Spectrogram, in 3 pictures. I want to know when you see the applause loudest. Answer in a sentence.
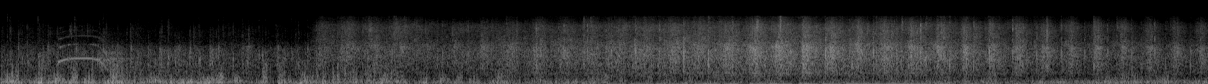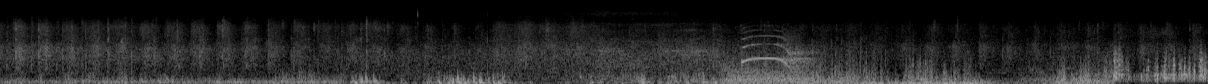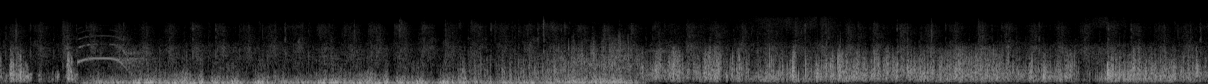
The volume of the applause peaks at 8 seconds.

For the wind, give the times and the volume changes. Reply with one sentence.
You can hear the wind from 0.0 to 36.2 s, getting louder.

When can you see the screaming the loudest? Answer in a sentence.
The volume of the screaming peaks at 20 seconds.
